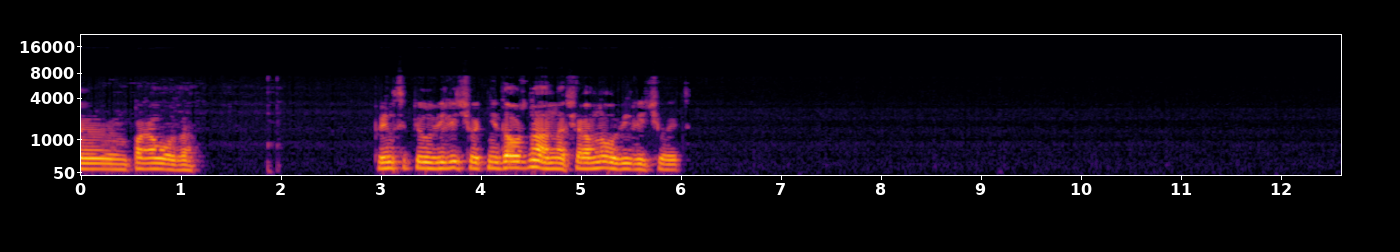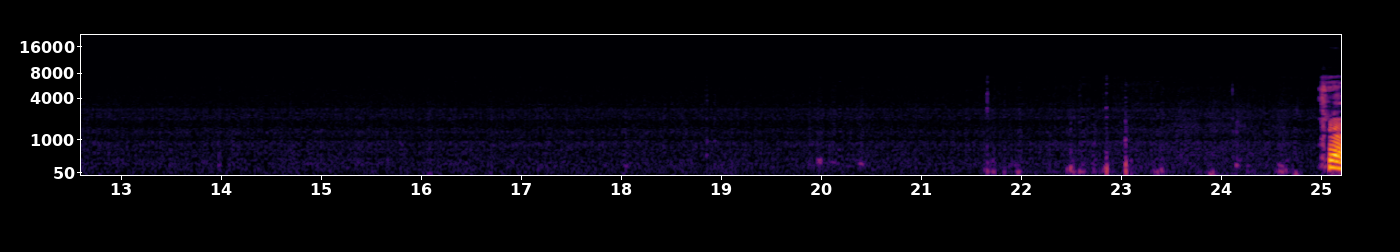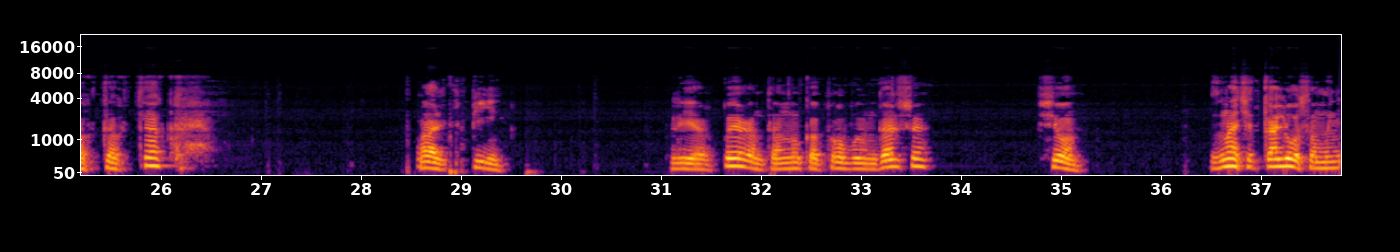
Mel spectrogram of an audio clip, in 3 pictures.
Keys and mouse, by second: 3.3 click, 3.6-22.2 drag, 23.0 ctrl+z, 29.1 alt+p, 32.5 click, 33.6-37.8 drag.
